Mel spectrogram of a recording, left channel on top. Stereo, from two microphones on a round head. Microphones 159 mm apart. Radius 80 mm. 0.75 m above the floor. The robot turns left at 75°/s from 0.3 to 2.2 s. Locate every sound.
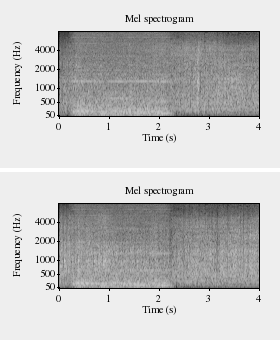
0.9 s a thud: 35° right (ahead or behind); by 1.0 s 25° right (ahead or behind)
